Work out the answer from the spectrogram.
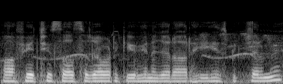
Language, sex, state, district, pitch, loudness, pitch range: Hindi, male, Chandigarh, Chandigarh, 150 Hz, -16 LUFS, 145-155 Hz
